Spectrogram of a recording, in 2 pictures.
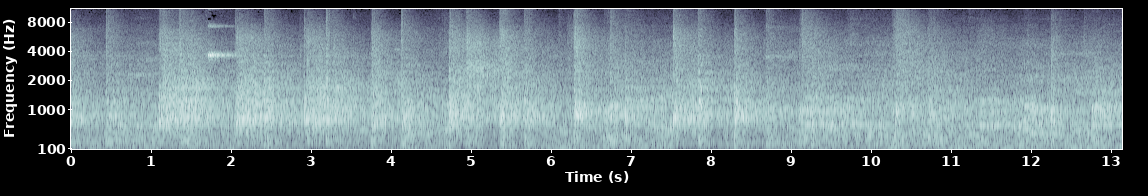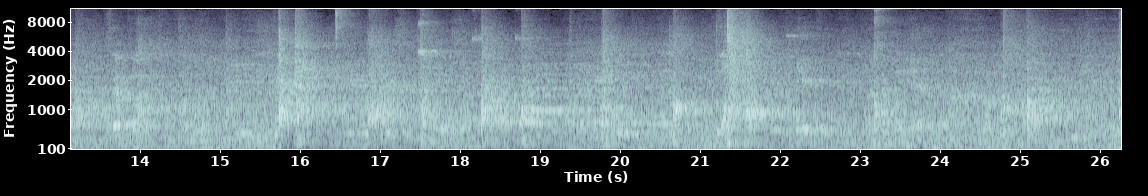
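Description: Rubber balls smack sharply against a wall and floor, echoing in a large hall.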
